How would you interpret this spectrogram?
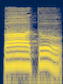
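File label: "paato", Pali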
